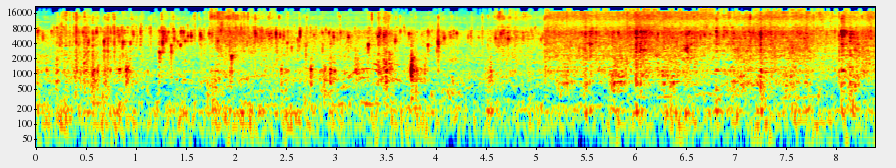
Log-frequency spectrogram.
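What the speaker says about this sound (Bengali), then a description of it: "আলুটা আমি দিয়ে দিচ্ছি তেল গরম হয়ে গেছে" Potatoes fry in hot oil in a kadai, a steady close sizzle that crackles throughout with occasional stirring scrapes and no talk.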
